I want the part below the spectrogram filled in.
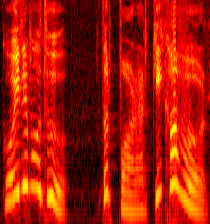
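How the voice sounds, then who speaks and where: A young mother from a village, caring yet gently strict, for radio drama. Her Bangladeshi-accented voice is rather high and very animated. It is recorded dry and close. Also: unhurried, dry recording, heavily acted. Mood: playfully strict. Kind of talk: Bengali radio drama acting.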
